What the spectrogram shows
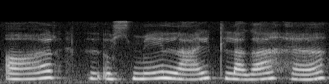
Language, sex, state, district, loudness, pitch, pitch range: Hindi, male, Bihar, West Champaran, -15 LUFS, 260 Hz, 245-285 Hz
